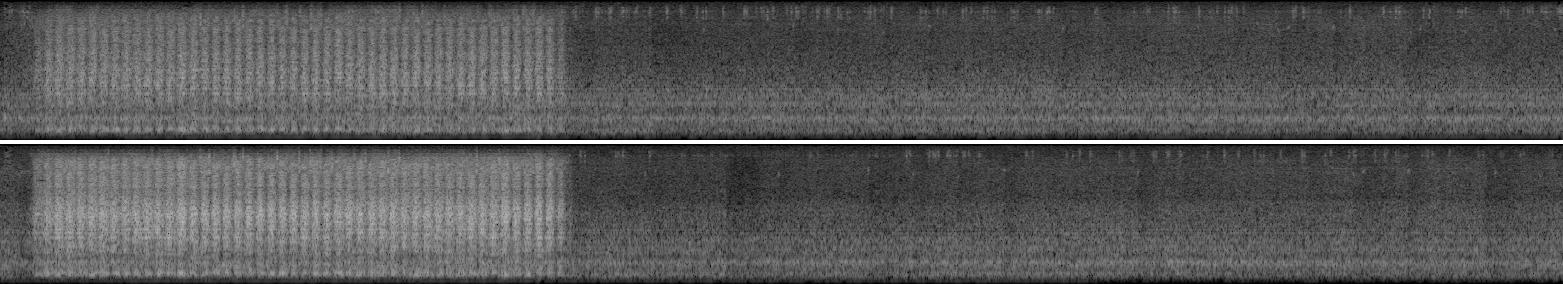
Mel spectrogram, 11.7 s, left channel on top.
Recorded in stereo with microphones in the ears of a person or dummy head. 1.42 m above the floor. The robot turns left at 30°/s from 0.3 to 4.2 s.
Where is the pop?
I don't hear a pop.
